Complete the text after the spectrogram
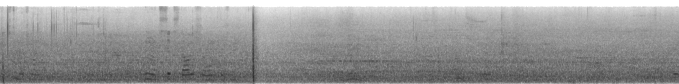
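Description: Voices murmur in the background of a large echoing space.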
